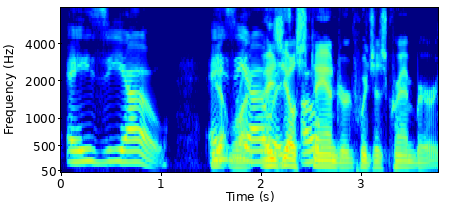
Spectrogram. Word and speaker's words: Azo: a inexpensive it's really azo it's pronounced azo but my wife calls it azio because it sounds special a-z-o it's a azo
